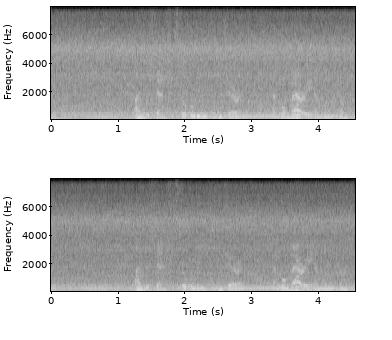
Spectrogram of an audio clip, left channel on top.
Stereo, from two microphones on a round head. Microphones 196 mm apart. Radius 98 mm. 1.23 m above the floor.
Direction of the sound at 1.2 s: 35° left (ahead or behind).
